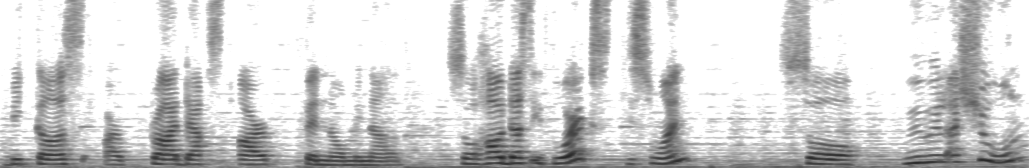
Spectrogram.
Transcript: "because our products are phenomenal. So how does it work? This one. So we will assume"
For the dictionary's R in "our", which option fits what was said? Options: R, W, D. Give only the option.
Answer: W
